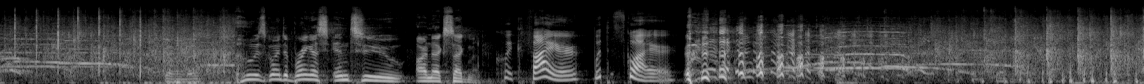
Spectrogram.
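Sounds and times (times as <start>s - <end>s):
audience applause: 0.0s - 2.5s, 7.8s - 11.4s
speech: 1.6s - 7.6s
laughter: 6.9s - 9.2s.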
